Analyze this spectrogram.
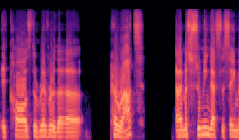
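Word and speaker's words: פרת: in the hebrew it calls the river the parat i'm assuming that's the same as the euphrates i really don't know i don't know yes so that's it's pronounced prat um in the bible it it's always um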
